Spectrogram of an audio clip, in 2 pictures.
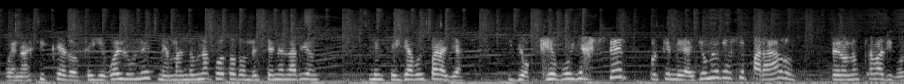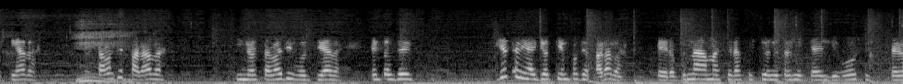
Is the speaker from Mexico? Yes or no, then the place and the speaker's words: yes; Guanajuato, Mexico; yo soy de acá, de Guanajuato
